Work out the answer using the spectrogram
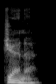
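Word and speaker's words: Gener: n r but pronounced Jenna Mr trafficante P you said chairman Stokes G as in George G NE R but is pronounced Jenna Mr trafficante Jenna Macho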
